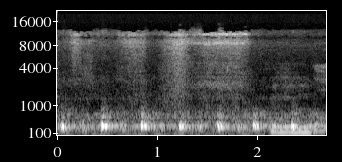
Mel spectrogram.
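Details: Fetal non-stress test on an electronic fetal monitor with two probes, one for fetal heart rate and one for uterine contractions, normal range given as about 120–160: rapid, regular whooshing pulses about 130 a minute, a normal fetal heartbeat.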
